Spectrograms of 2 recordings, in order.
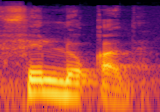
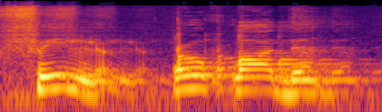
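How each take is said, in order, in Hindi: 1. 'l' की आवाज़ सीधे 'uqad' में जुड़ जाती है। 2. 'uqad' की शुरुआत गले की रुकावट से होती है।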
